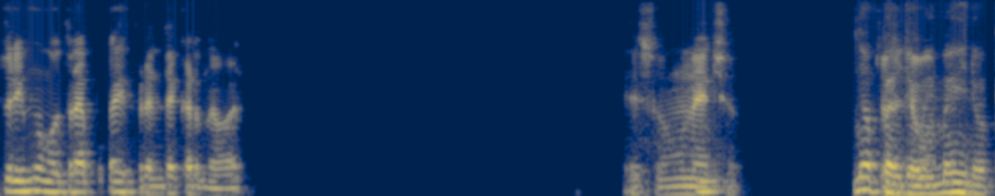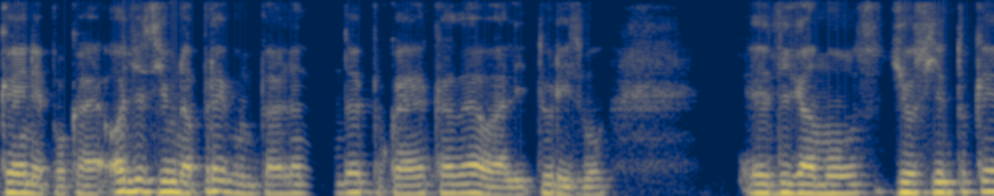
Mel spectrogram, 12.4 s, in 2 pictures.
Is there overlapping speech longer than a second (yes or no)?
no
